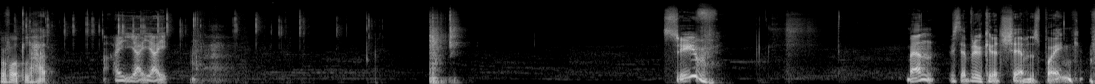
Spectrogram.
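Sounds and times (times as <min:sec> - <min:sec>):
speech: 0:00.0 - 0:00.6, 0:01.2 - 0:01.9, 0:06.8 - 0:07.2, 0:09.1 - 0:10.9
two dice rolling across a hard surface: 0:00.0 - 0:04.7.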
